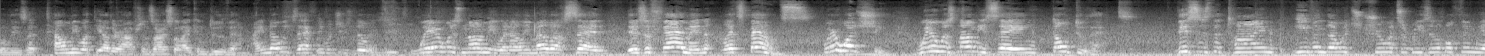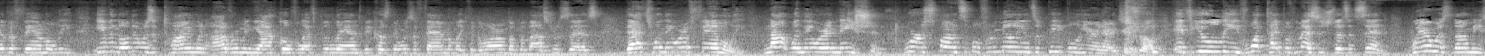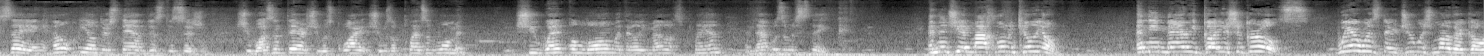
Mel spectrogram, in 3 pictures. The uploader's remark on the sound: In this shiur, delivered to the Nshei of Rechavia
